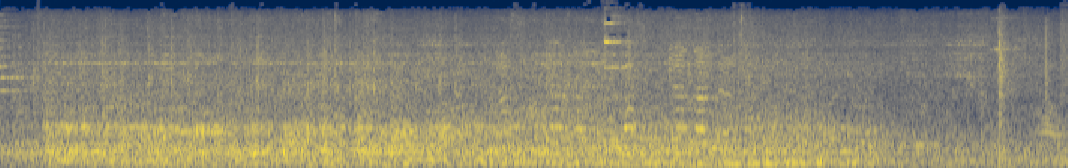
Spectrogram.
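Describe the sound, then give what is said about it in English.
Trams rumble and rattle steadily along bustling Dharmatala Street in Kolkata, their heavy mechanical drone filling the street, with faint voices and city bustle mixed underneath before it eases slightly at the end. “Once the communist leaders of Bengal commemorated Lenin's centenary for an entire week and decreed that bustling Dharmatala Street with its trundling trams and crumbling mansions would become Lenin Sharoni or Lenin Avenue.”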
